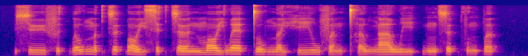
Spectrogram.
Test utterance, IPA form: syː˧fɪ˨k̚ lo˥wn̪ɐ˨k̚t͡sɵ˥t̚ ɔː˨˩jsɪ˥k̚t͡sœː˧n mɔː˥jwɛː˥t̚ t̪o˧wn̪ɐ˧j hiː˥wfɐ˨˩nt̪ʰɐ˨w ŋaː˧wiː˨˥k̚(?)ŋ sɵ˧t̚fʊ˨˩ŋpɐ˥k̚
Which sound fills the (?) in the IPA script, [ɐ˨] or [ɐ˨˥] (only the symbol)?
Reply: ɐ˨˥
